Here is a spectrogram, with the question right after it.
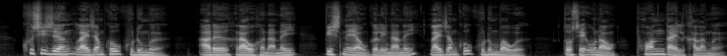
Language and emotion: Bodo, neutral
